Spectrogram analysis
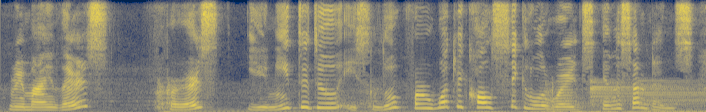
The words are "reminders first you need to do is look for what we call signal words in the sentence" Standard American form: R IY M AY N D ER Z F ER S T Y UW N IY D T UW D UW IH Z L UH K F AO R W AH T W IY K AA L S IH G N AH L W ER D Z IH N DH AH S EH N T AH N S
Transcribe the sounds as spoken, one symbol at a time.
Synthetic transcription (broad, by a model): R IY M AY N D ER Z F ER S T Y UW N IY D T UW D UW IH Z L UH K F AO R W AH T W IY K AA L S IH G N AH L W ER D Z IH N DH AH S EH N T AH N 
